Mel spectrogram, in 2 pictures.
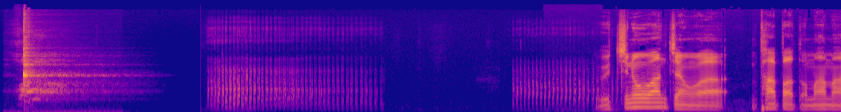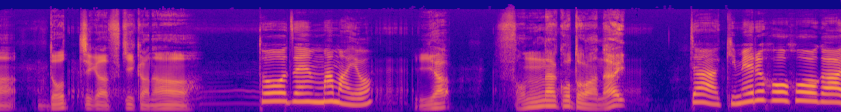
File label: dialog; JapanesePod101; Beginner Season 1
